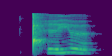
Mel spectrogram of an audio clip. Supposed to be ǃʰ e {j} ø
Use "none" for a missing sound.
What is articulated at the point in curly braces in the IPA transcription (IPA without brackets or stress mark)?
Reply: j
